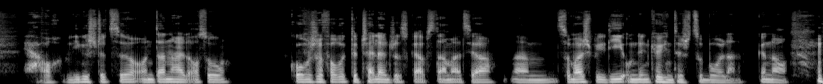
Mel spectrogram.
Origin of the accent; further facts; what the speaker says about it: Mülheim, North Rhine-Westphalia, Germany; Ich komme ja aus dem Ruhrgebiet, aus Mülheim.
